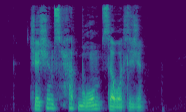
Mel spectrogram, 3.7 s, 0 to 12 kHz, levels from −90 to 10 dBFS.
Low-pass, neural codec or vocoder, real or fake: 9.9 kHz; none; real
